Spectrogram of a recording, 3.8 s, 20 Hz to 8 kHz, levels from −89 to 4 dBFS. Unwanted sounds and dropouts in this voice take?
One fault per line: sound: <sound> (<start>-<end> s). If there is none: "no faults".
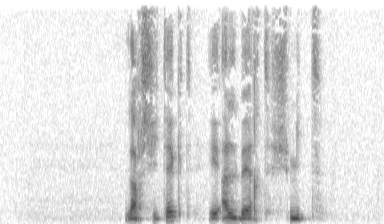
no faults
